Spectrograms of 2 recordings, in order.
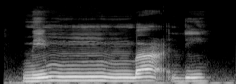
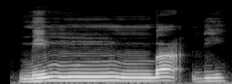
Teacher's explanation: Bermakna ini bunyi nun ini kita ubah kepada bunyi mim. Bunyi nun itu kita pindahkan kepada bunyi mim. Dan ada di sini dengung.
